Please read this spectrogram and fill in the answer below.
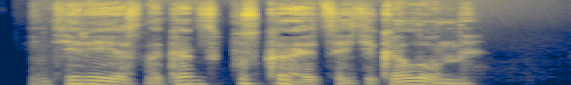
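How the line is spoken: Quiet thoughtful mutter. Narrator (Russian): тихо пробормотал задумчивый принц

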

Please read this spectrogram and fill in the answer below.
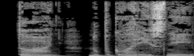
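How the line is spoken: Pleading. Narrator (Russian): взмолилась Лиза

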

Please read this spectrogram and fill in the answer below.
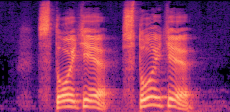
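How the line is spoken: Yelling leader. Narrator (Russian): вопил вожак

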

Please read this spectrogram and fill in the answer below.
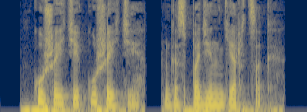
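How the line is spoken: Gentle coaxing. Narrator (Russian): ласково предложил Родерик

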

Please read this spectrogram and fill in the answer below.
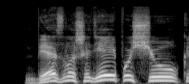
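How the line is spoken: Shouting. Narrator (Russian): кричал он

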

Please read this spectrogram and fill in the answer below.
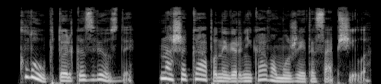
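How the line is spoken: Plain. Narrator (Russian): сказал он

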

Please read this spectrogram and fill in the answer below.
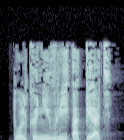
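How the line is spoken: Nearly shouted aloud. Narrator (Russian): едва не крикнул вслух

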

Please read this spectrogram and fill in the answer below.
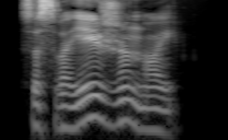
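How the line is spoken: Gloomy. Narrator (Russian): мрачно дополнил Виктор

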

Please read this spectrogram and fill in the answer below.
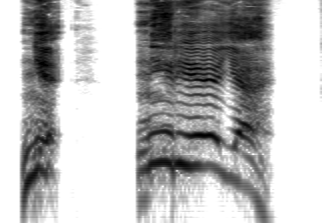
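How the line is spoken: Strained wheeze while struggling. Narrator (Russian): хрипит, тщетно пытаясь выбраться из схватки

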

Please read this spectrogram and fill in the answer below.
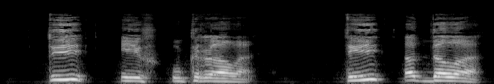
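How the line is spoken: Growling. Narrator (Russian): снова прорычал он

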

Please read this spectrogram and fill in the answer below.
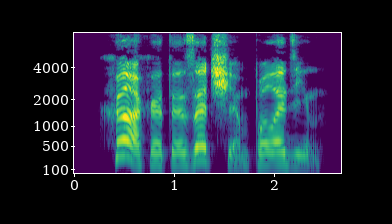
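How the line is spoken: Eager after laughing. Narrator (Russian): Волю насмеявшись, кинулся рассказывать дракон

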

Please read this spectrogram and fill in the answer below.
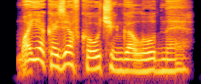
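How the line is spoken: Sighing. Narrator (Russian): вздохнула Ася

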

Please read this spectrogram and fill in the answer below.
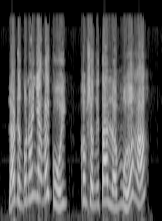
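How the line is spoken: Unable to hold back, shouting. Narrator (Vietnamese): Thủy Sinh nghe lão nói vậy, không nhịn được quát lên

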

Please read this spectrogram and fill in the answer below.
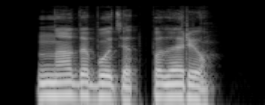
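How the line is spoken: Dragon's growl. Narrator (Russian): рыкнул дракон

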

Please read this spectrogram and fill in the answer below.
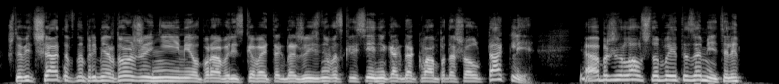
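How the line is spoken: Rapid shouting. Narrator (Russian): прокричал он скороговоркой

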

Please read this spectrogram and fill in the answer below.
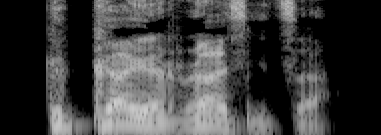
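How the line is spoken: Angry growl. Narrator (Russian): злобно прорычал капитан, вспомнивший, что его разбудили

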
